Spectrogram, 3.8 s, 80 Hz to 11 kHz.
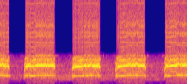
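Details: Hungry young osprey in Poland, August 2021, screaming for food: long, harsh, level screams of about half a second each, coming almost back to back in a steady insistent rhythm.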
